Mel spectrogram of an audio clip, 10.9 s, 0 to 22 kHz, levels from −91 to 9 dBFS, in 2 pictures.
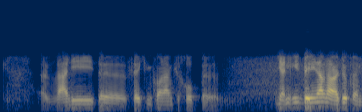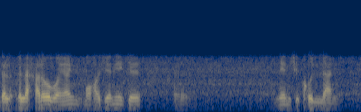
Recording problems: phone-call audio; poor line; nothing above 3 kHz
traffic noise; faint; from 3.5 s on; 25 dB below the speech

